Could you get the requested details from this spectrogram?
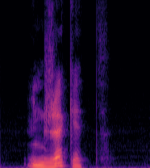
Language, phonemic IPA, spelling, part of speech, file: French, /ʒa.kɛt/, jaquette, noun, Fr-jaquette.ogg
- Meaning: 1. jacket (a removable or replaceable protective or insulating cover for an object) 2. jacket (piece of clothing) 3. cover (front and back of a book, magazine, CD or DVD) 4. male homosexuality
